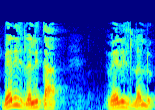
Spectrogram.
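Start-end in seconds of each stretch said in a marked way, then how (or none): none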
